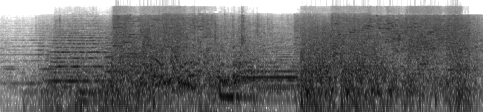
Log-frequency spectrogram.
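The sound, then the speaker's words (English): Loud, dense crashing of wide office windows shattering, mixed with sharp bursts of gunfire fired through them, continuous for several seconds, with no talking. “They both step out to open fire through the wide office windows and duck for cover, somehow managing to avoid all the bullets as glass and smoke fills the air.”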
